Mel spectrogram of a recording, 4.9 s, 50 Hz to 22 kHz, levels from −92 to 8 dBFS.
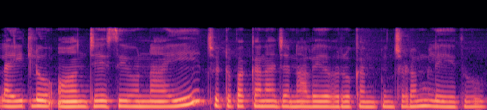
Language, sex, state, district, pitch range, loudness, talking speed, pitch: Telugu, female, Andhra Pradesh, Chittoor, 185-195 Hz, -14 LUFS, 135 wpm, 190 Hz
